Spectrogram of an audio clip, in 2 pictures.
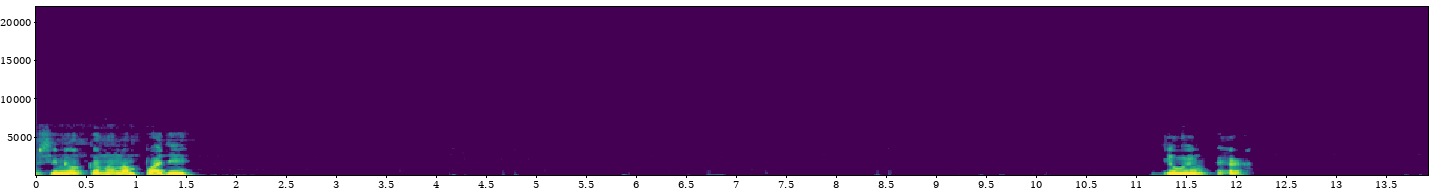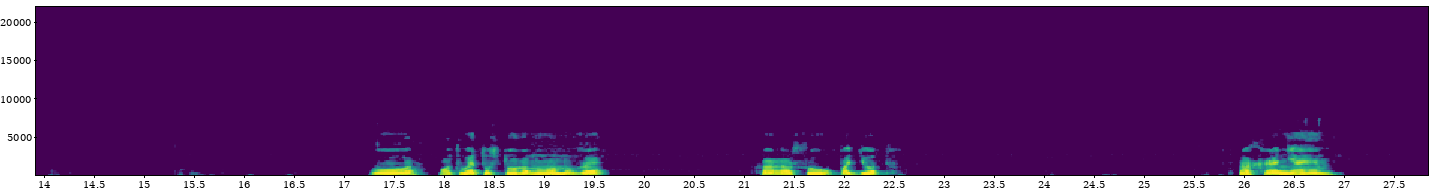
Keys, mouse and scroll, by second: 0.0 KP_7, 4.2 click, 6.1 middle click, 10.0 KP_7, 11.5 r, 14.2-15.5 middle drag, 16.7 middle click, 19.4 g, 22.7-24.1 middle drag, 24.1-25.6 scroll down 1, 25.6-27.1 drag.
